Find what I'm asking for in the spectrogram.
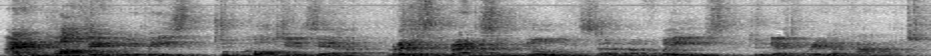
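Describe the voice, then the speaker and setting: Man doing a bossy scheming king, slow and bright, big echoey hall. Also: fairly high pitch, animated, recorded from a distance. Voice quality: theatrical, bossy. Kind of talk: amateur comic radio play. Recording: echoey hall, recorded from afar.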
